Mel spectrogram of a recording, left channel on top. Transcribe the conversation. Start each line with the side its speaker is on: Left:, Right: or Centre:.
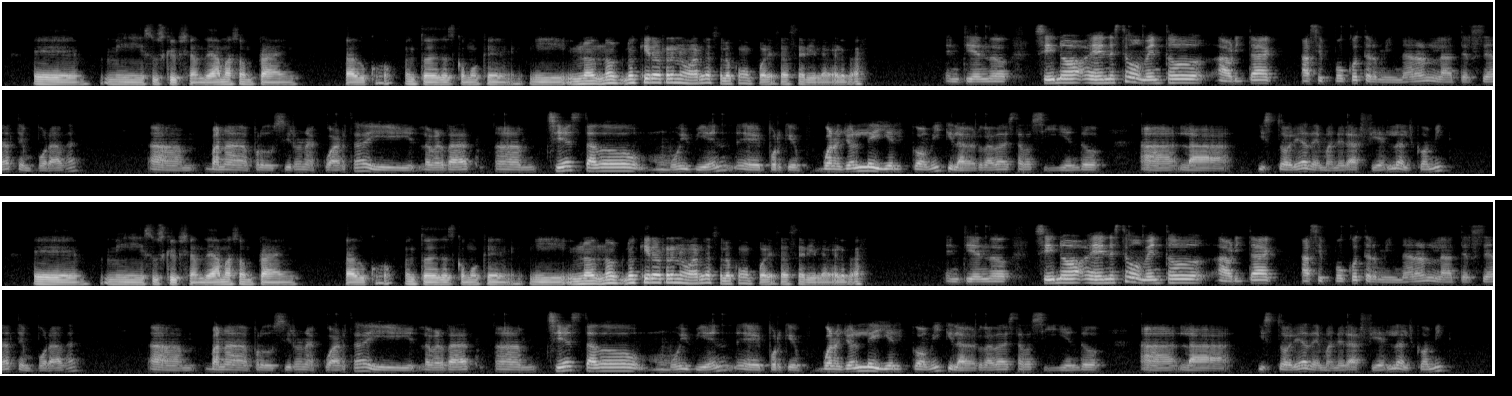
Right: eh, mi suscripción de Amazon Prime caducó, entonces es como que ni, no, no, no quiero renovarla solo como por esa serie, la verdad.
Left: Entiendo. Sí, no, en este momento, ahorita hace poco terminaron la tercera temporada. Am, van a producir una cuarta y la verdad, am, sí ha estado muy bien eh, porque, bueno, yo leí el cómic y la verdad he estado siguiendo ah, la historia de manera fiel al cómic.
